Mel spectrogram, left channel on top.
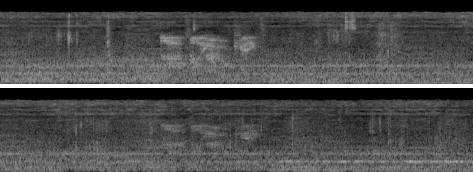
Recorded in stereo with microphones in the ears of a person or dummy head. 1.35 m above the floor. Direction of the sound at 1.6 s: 55° left (ahead or behind).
